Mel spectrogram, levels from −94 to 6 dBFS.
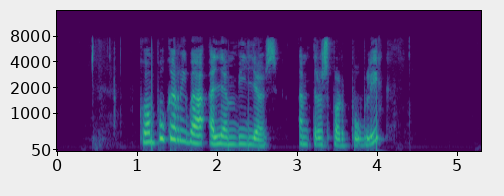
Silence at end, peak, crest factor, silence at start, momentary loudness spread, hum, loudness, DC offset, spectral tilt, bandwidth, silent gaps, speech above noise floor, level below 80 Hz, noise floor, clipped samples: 1.25 s; -10 dBFS; 20 dB; 1.05 s; 23 LU; none; -29 LUFS; under 0.1%; -4.5 dB/octave; 8 kHz; none; over 62 dB; -70 dBFS; under -90 dBFS; under 0.1%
